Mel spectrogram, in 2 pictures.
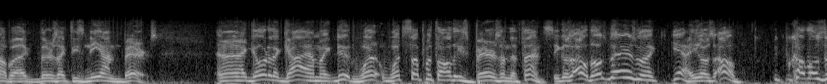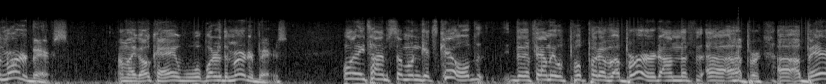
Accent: central Wisconsin, United States; moved away; So where I'm from is right in the middle of the state. Appleton is like 25 to 30 minutes where I grew up

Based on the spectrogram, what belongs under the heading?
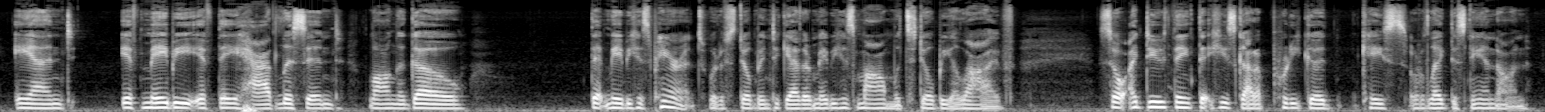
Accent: California, United States; I'm his friend from California

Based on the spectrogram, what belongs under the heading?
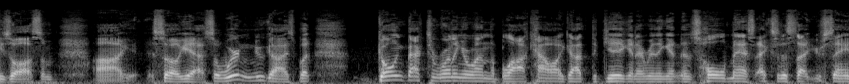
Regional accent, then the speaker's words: New York, United States; growing up in New York, it was cool because I got to go into town all the time and see my heroes.

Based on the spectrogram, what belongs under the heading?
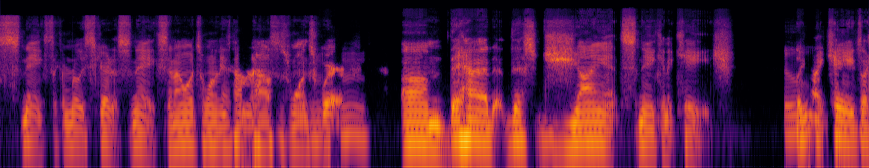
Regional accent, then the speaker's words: Kansas City, United States; Growing up in Kansas City

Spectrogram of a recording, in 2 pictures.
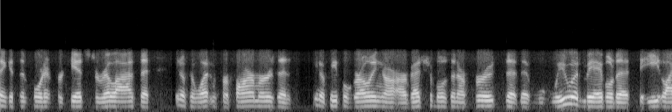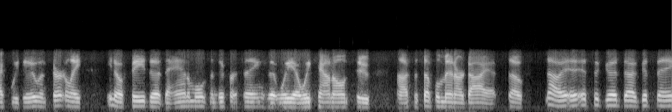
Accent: Unadilla, Georgia, United States; now in North Carolina, United States; I lived in a very rural community down in middle Georgia, in Unadilla, Georgia

